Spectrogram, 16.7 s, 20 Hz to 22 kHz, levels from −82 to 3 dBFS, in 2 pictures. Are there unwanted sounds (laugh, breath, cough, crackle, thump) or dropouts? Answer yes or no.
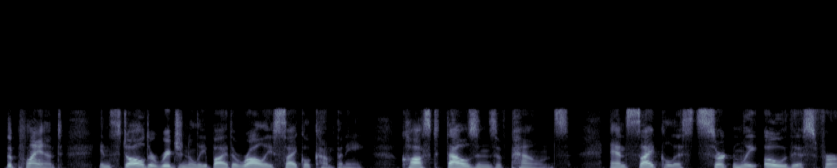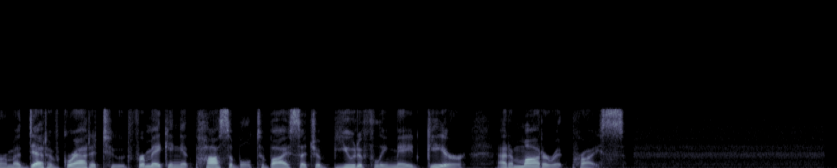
no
